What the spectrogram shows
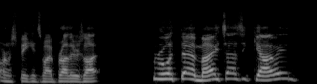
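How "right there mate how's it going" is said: put-on Brummie accent, easygoing, high and loud. Describing family at home, imitating a brother's Brummie accent. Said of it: "Half of them speak Welsh".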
